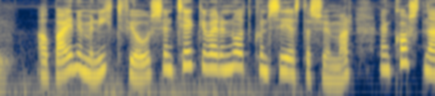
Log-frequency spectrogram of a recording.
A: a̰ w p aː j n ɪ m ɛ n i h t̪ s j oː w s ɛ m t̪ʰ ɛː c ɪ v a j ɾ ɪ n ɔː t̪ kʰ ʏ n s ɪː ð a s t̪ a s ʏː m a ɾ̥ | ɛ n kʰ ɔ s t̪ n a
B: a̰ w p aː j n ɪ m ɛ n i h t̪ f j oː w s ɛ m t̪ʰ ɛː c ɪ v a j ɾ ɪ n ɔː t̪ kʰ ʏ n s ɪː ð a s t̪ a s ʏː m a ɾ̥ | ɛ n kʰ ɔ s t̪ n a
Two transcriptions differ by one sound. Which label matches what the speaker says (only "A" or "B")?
B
